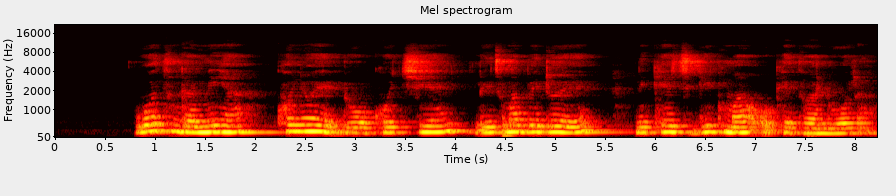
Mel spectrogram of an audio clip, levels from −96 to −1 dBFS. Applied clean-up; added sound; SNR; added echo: none; none; none; reverberation time 0.6 s.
